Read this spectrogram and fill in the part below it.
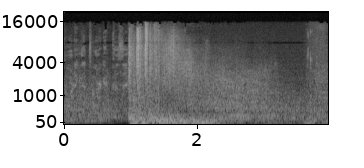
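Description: Heavy naval guns fire with a deep boom that rumbles away.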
